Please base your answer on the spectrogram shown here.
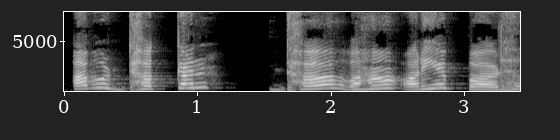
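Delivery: slow ढक्कन then flapped पढ़; contrast ढ and ढ़. Shown as a demonstration. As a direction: set ढ against ढ़ slowly. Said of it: "अंतर आपको समझ में आ रहा है?". (ढ और ढ़ का अंतर धीरे से)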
